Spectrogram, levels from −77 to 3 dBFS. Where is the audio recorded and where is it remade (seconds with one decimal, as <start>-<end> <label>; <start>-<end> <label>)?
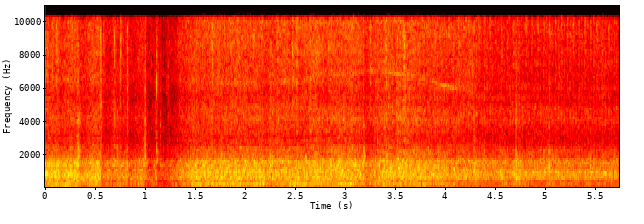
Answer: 0.0-3.4 remade; 3.4-5.7 recorded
